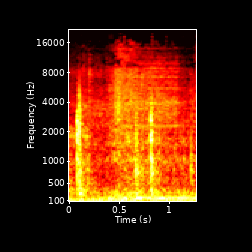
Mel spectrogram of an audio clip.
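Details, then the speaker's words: 2007 Toyota Camry Hybrid hums while driving, louder when cornering; with the wheel spun by hand, a low rough drone with gritty rasps about every 0.4 s confirms wheel bearing grinding. "and you better hear that horrible GR hiting in your ears I wish you can spin it for me but I clearly hear it"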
